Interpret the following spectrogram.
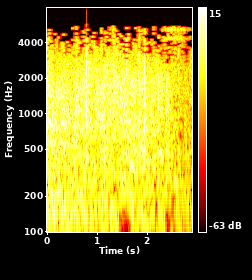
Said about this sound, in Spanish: Sí, puede aplaudir, señora, ya que tiene ganas. Aplauda.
